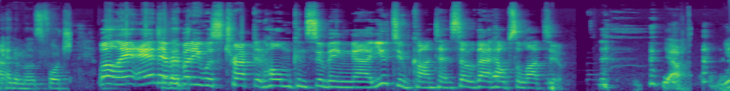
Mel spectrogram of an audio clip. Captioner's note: laughs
